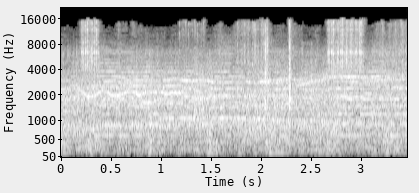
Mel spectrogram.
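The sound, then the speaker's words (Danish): A large outdoor crowd at Buckingham Palace cheers and shouts continuously as Queen Elizabeth steps onto the balcony during a large military parade opening four days of celebrations, with people taking photos; a dense roar of many voices with occasional sharper whoops rising above it, loud and sustained throughout. “Der bliver bare klimtet løs med kameraer, og folk er kjuger, og er altså rigtig glade for deres dronning.”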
